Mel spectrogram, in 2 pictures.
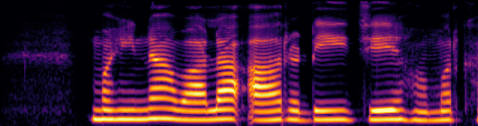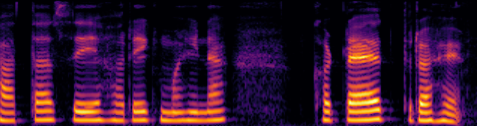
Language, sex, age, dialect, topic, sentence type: Maithili, female, 18-24, Bajjika, banking, question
